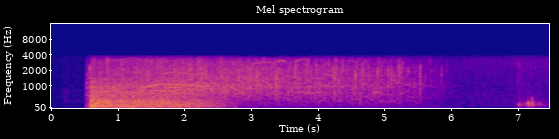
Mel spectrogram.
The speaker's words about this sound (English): All right. What did you say? Man, did we get it right this time? We got the clap right on time. Oh, wow.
